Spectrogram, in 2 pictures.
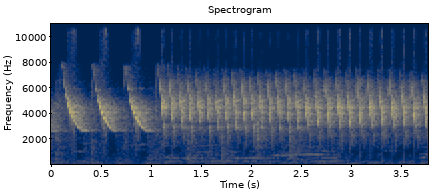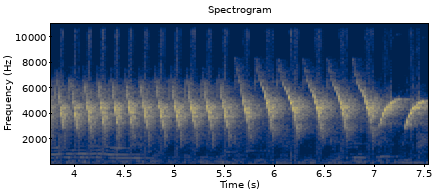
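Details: A Russian-type canary from Pemalang, Central Java, sings: a few high, falling sweeps, then a long, fast rolling trill of about nine notes a second, easing back into slower downslurred notes, with faint low tones beneath.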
